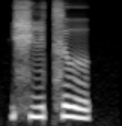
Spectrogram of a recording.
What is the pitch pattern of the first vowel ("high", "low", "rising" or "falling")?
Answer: high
